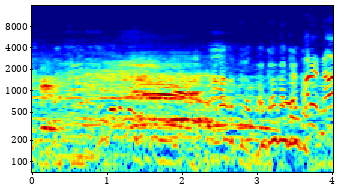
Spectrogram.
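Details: Gir and Sahiwal cattle at Ambari market, a twice-weekly Friday and Monday haat; one sustained, even moo fills most of the moment, fading into men's voices and bustle at the end.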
